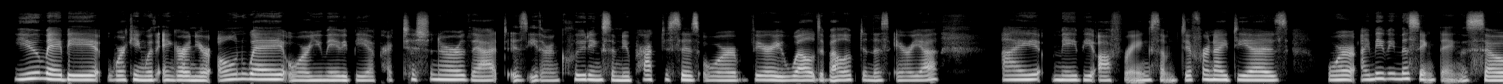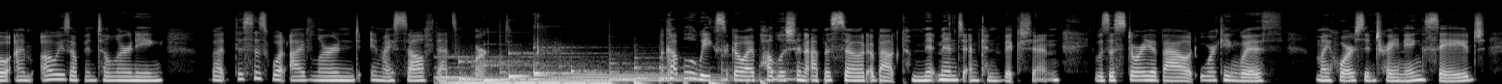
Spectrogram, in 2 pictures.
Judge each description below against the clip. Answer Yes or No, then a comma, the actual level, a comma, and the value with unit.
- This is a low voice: No, high, 195 Hz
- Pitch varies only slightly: Yes, narrow, 2.1 semitones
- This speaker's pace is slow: No, average, 170 wpm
